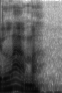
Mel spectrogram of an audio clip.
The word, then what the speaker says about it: lamb: say lamp you say lamb lamb so the M the letter M will end the word so we don't say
